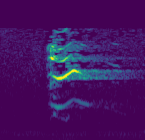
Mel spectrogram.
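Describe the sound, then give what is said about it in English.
A person voices a single short, whiny moan like a hungry dog's, rising briefly then holding a nasal, almost cat-like tone. Fairly loud against a quiet low hum. “When a dog is hungry, you know by the sound it makes. Instead of barking, it moans.”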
